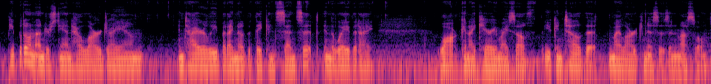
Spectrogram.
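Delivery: ordinary talk, nothing marked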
